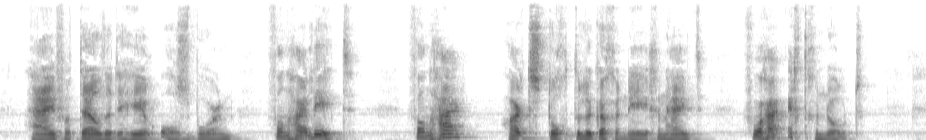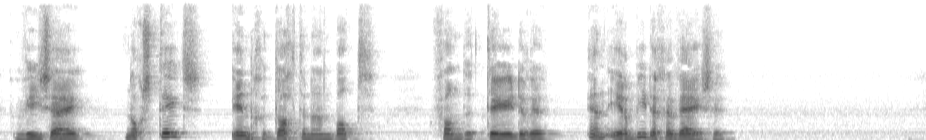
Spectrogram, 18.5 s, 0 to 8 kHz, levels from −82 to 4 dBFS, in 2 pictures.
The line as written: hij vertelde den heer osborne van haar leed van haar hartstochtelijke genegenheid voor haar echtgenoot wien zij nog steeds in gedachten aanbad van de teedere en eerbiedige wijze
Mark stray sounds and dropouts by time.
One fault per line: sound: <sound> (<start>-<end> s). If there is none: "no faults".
no faults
